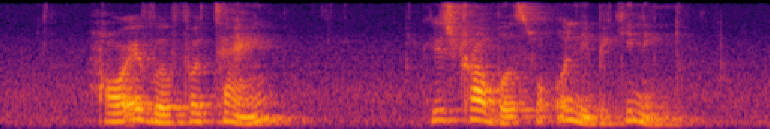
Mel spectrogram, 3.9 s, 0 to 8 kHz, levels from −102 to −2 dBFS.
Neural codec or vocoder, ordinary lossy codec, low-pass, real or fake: none; none; 7.2 kHz; real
